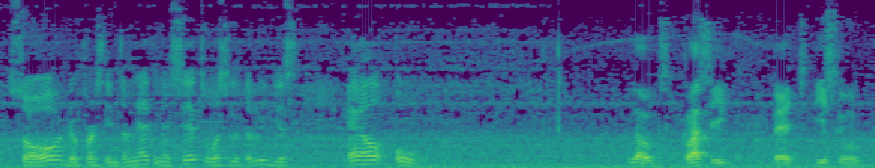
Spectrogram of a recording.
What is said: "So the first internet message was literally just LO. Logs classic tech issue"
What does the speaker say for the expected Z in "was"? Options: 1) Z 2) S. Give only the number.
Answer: 2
